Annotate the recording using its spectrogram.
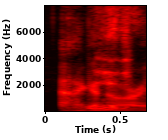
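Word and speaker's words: Aginor: It's Agonar is how they pronounce Nor not Nar. Agonor.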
